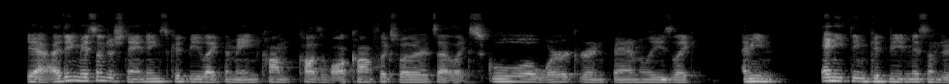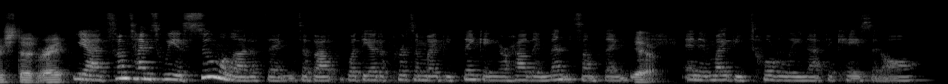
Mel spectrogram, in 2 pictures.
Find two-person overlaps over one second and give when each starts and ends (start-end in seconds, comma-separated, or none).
none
